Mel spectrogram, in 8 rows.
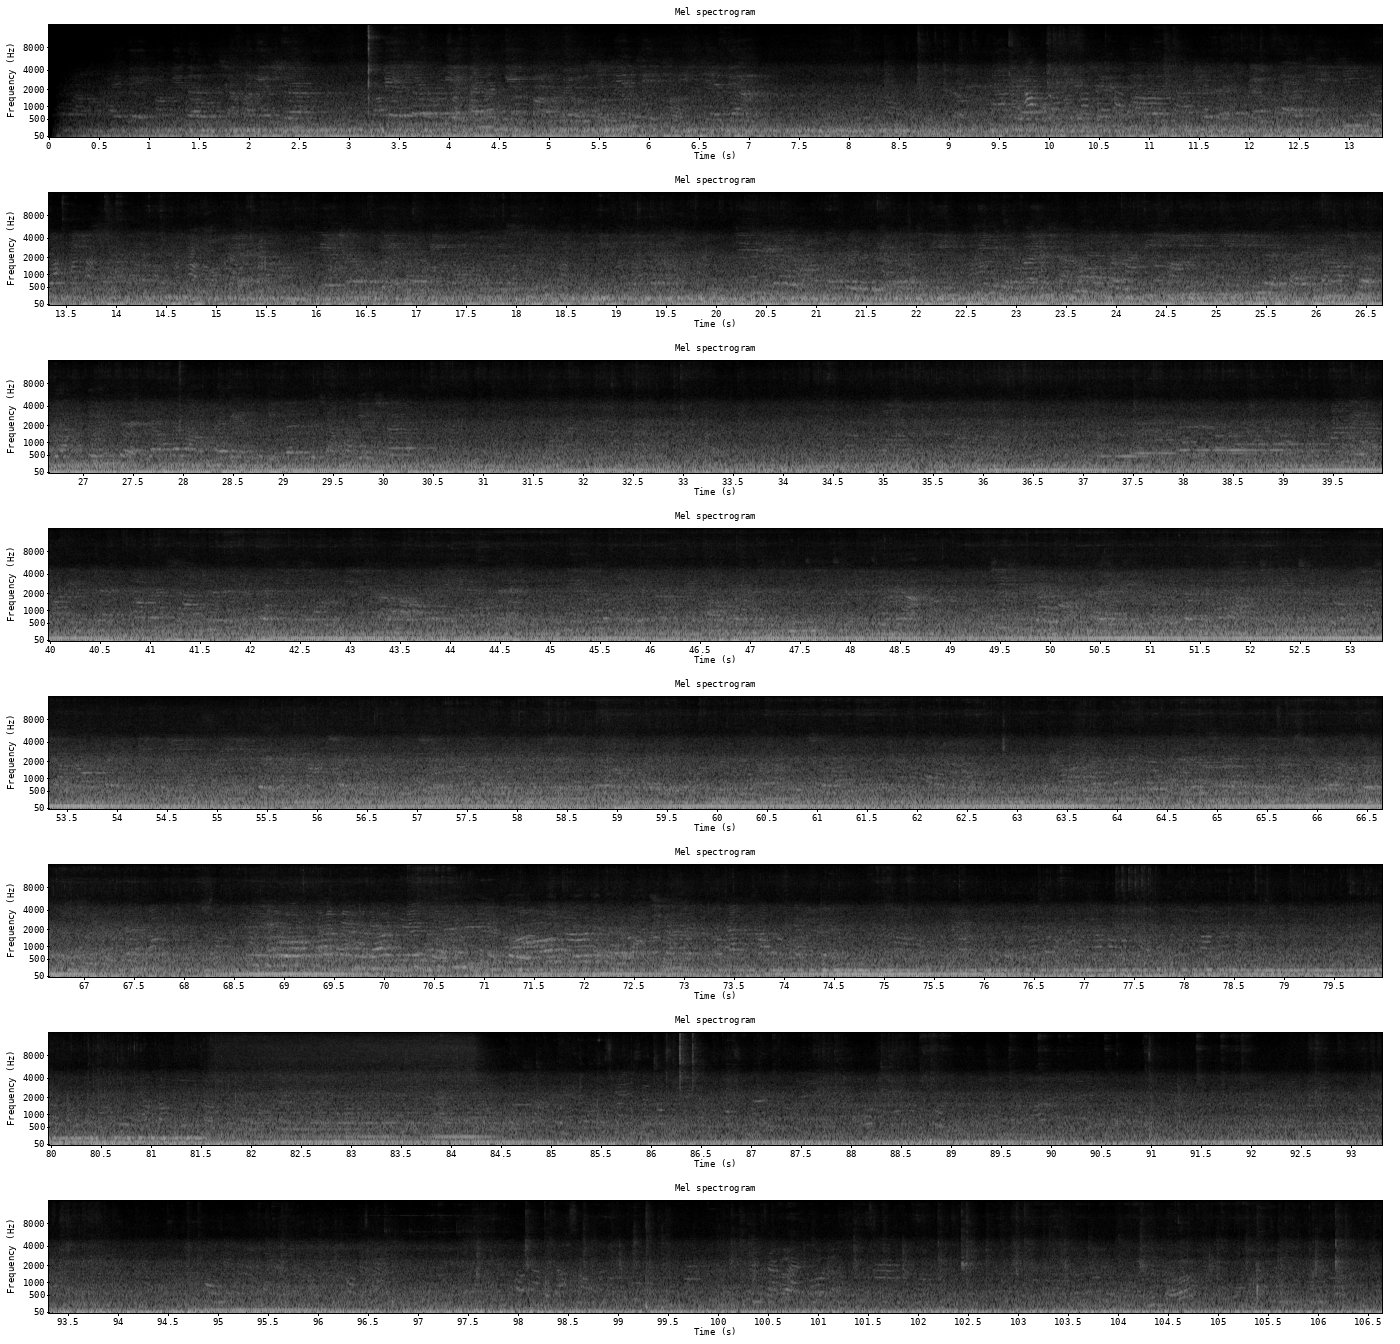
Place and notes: Hualien Station, Hualien City - soundwalk
Messages broadcast station, From the station platform, Via underground passage, Then out of the station, Binaural recordings, Zoom H4n+ Soundman OKM II
Hualian City, Hualien County, Taiwan, 18 January 2014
